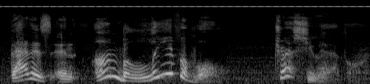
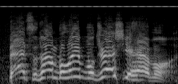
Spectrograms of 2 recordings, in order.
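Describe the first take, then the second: First: The pitch swings noticeably up and down. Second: The words are said with marked loudness. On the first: "Let me do pitch again"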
